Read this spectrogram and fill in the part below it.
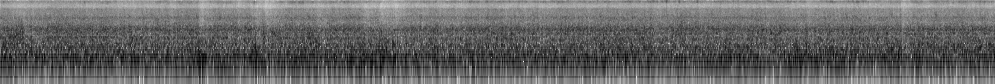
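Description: A helicopter's rotor roars loudly and steadily overhead.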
